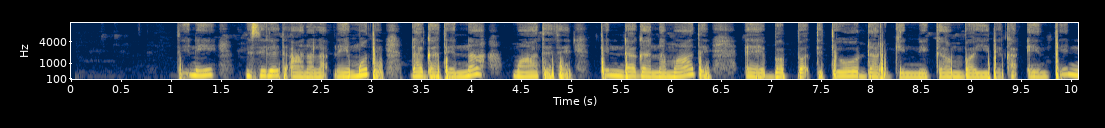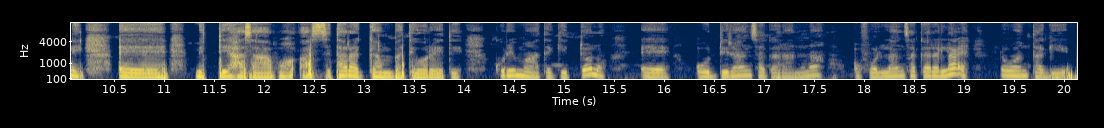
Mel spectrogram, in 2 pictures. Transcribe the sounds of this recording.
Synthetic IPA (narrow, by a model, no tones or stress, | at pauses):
t̪ʰɪnɪmɪsɪlɛt̪ɪʔaːnɐlɐ̰ʔneːmːɔt̪ɪᶑɐɡɐt̪ɛnːɐmaːt̪ɛt̪ɪt̪ɪnd̪ɐɡɐnːɐmaːt̪ɛbɐbːɐt̪ːɪt̪ɪhoːd̪ɐɾɡɪnːɪɡɐmbɐjːɪt̪ɛkɐʔeːnt̪ɪnːɪ | mɪt̪ːiɦɐsaːbɔɐ̰sːɪt̪ɐɾɐɡɐmbɐt̪ɪhɔɾeːt̪ɪkʊɾɪmaːt̪ɛɡɪd̪ːɔnɔ | ud̪ːɪɾɐnsɐɡɐɾɐnːɐɔfɔlːɐnsɐɡɐɾɛlɐʔɛ | lɔwɐnt̪ɐɡiːᶑ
